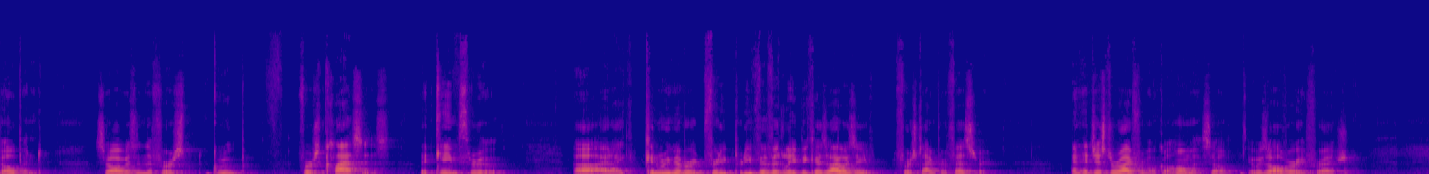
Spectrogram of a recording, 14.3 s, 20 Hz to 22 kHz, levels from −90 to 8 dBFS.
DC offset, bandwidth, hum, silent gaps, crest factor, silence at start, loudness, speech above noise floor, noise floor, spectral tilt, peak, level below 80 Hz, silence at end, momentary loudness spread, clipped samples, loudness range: under 0.1%; 17.5 kHz; none; none; 26 dB; 0 s; -43 LUFS; 35 dB; -78 dBFS; -5 dB/octave; -18 dBFS; -76 dBFS; 0.8 s; 15 LU; under 0.1%; 3 LU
